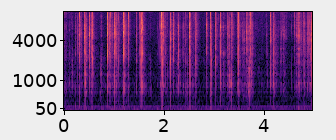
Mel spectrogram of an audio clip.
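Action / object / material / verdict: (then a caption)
tap / ridged plastic cup tapped and scratched with fingernails / plastic / none. An empty, hollow clear ridged plastic cup with a curly straw is held upside down with its blue lid at the bottom and tapped and scratched with long acrylic nails. A quick, irregular run of crisp, bright clicks and crinkly scratches follows, each tap dying away almost instantly with little low end.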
